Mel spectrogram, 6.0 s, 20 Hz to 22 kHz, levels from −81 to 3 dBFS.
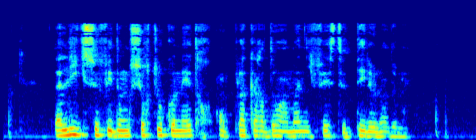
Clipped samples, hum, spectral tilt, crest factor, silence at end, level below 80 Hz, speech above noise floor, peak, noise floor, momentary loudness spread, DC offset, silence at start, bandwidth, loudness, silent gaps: under 0.1%; none; -5 dB/octave; 22 dB; 0.85 s; -60 dBFS; 33 dB; -2 dBFS; -56 dBFS; 16 LU; under 0.1%; 0.7 s; 11.5 kHz; -23 LUFS; none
